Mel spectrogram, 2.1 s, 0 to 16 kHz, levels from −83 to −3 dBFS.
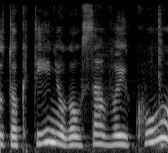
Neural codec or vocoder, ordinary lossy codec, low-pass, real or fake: none; MP3, 96 kbps; 14.4 kHz; real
